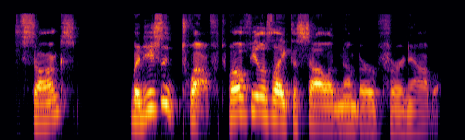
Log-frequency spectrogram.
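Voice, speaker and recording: A man with an American accent speaks in a fairly high pitch with very wide pitch swings. The background is quiet. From US, Long Island, New York. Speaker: podcast co-host. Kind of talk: casual chat. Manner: animated, stumbling over words when excited.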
